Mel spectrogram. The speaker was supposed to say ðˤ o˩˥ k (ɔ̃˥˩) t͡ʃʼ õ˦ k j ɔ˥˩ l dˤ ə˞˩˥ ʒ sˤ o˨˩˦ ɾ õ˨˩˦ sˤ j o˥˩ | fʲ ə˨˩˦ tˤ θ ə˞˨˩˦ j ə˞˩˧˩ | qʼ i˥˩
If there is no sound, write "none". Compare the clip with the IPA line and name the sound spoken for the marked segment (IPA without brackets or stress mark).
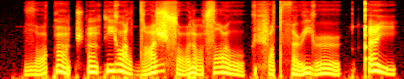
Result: ɔ̃˥˩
